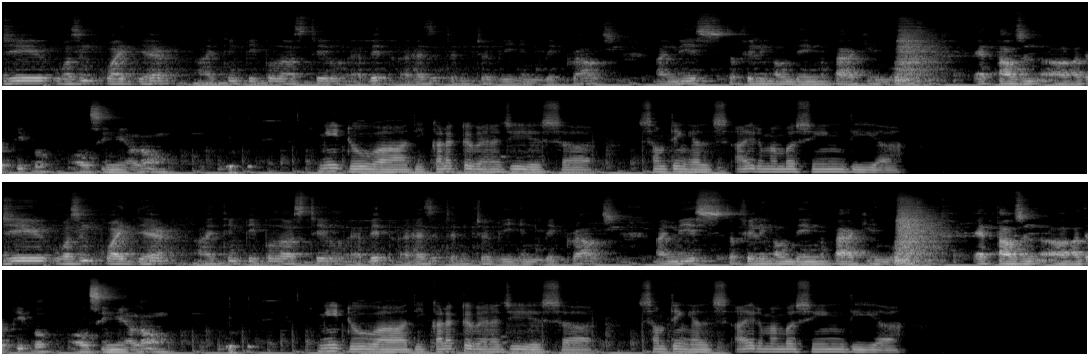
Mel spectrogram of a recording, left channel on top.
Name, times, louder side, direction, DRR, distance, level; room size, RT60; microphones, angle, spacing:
voice 1, 0.0-12.6 13.1-13.4, right 3 dB, 70° right, 0.7 m, -30 dB
sound 1, 1.7-18.1, equal, 35° right, 0.7 m, -38 dB
voice 2, 14.0-16.8 17.2-19.9, equal, 5° right, 0.4 m, -30 dB
3.6 x 3.5 x 3.1 m
head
